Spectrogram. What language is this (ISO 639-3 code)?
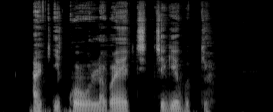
kln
